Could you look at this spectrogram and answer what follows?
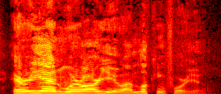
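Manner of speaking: loud shouting. Calling out in character to a friend from the shadows: shouting from the shadows. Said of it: "A shout from the shadows".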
